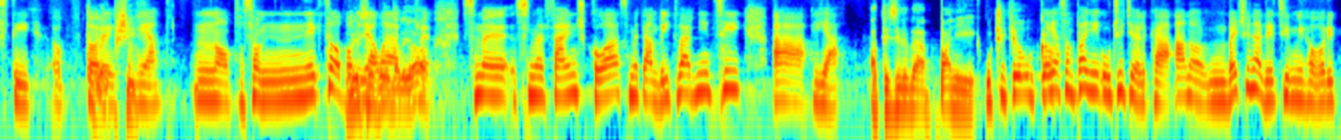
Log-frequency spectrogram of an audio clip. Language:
Slovak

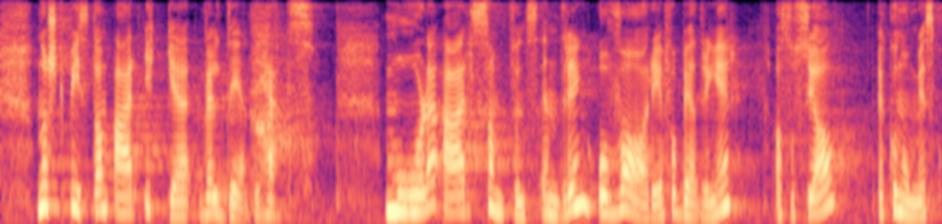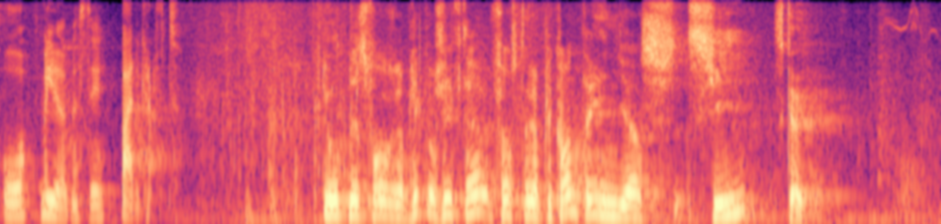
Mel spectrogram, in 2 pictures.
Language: Norwegian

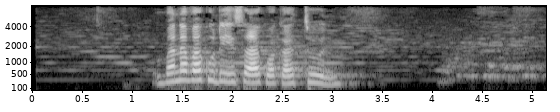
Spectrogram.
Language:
Rombo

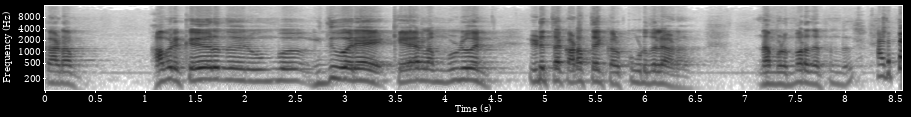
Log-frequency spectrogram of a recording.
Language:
Malayalam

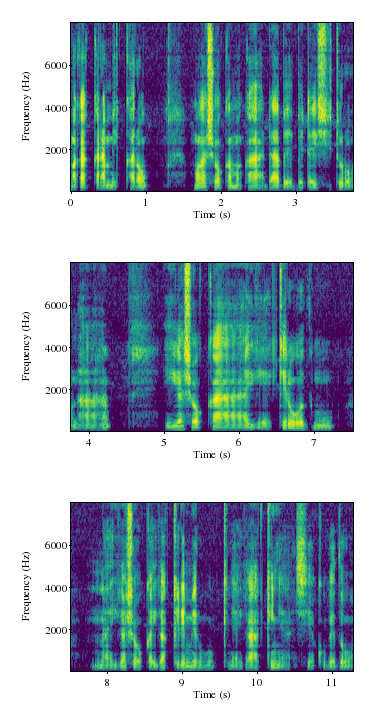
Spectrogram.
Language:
Kikuyu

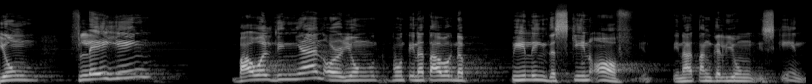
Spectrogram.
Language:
Filipino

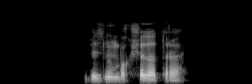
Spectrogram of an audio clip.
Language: Tatar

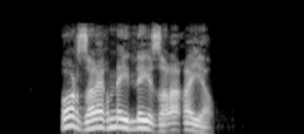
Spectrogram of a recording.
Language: Kabyle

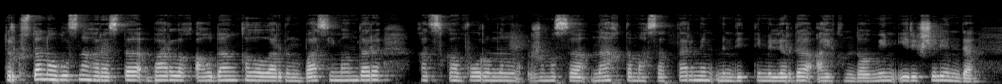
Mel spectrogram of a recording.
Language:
Kazakh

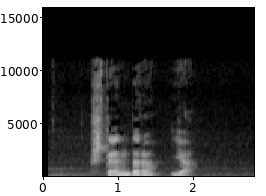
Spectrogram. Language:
Ukrainian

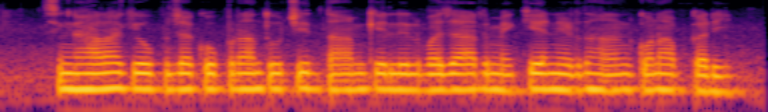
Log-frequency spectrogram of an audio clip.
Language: Maithili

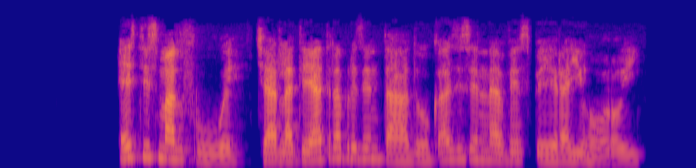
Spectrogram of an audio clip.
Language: Esperanto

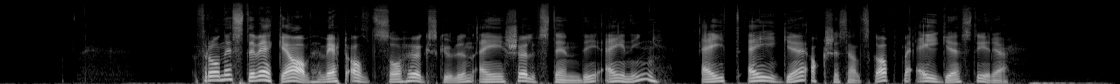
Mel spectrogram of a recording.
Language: Norwegian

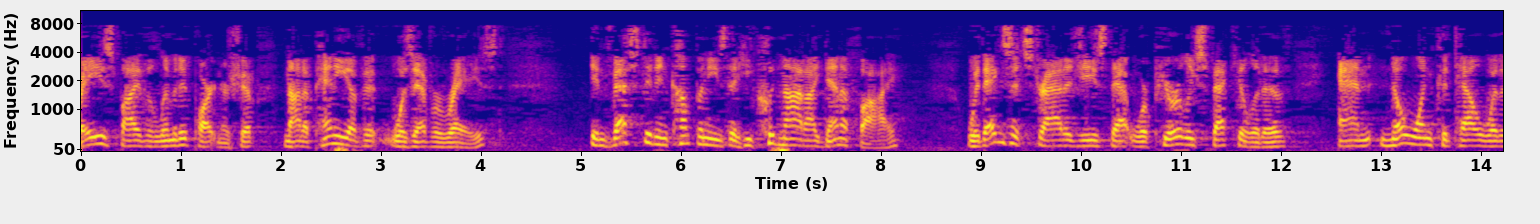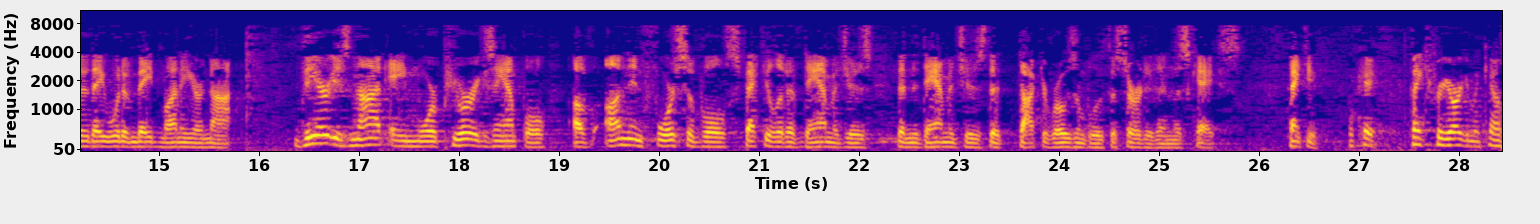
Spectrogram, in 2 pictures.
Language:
English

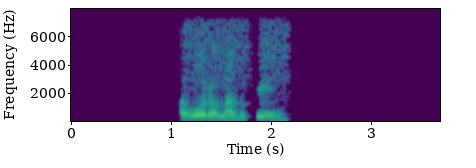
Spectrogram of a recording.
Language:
Luo (Kenya and Tanzania)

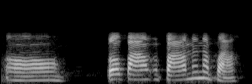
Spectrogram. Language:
Assamese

